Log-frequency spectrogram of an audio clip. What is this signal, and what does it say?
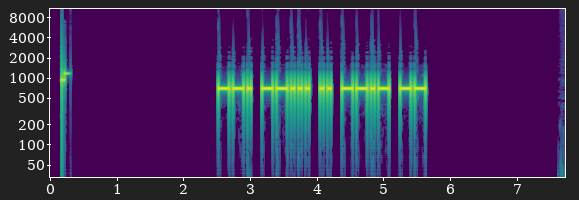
Morse code, heard as a keyed tone, about 22 wpm, 700 Hz. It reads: G7IQM
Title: DXCC-100 Call Signs - 5 Characters - 22wpm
